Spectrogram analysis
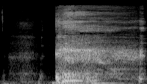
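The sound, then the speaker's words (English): A harsh, dry cough bursts out after a quiet moment, a single rasping hack followed by a brief smaller catch at the end, with no talking. “that's a dry cough.”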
